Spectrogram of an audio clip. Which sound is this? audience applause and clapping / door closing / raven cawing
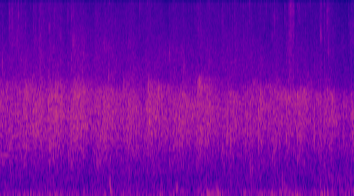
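audience applause and clapping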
